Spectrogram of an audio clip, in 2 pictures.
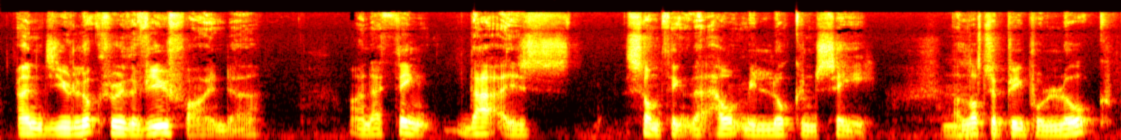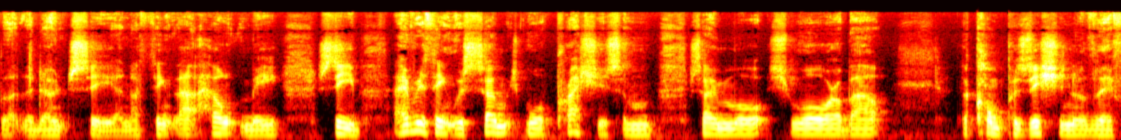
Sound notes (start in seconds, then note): none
